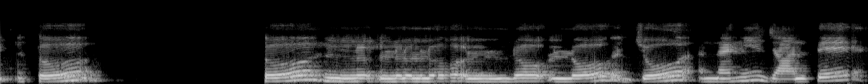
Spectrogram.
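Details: Man who stammers, in natural speech rather than voluntary stammering, with audible word repetitions; stuttering.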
